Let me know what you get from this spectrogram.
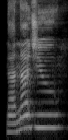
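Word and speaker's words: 七十: which have two pronunciation for four we stick to yon and for seven we stick to nana and not ji 80 is hachiju and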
